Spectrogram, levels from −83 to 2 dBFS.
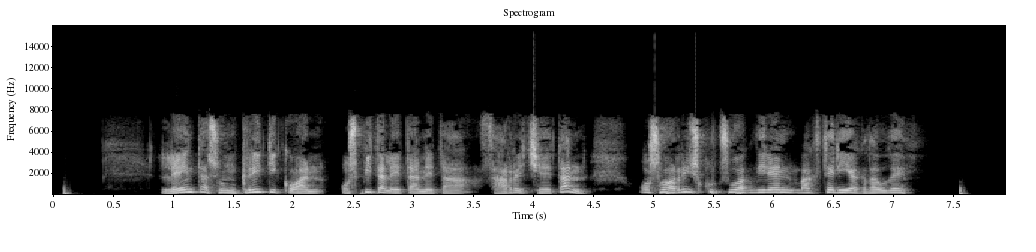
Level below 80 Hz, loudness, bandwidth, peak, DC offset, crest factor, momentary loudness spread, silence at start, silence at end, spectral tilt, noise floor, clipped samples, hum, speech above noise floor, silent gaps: -46 dBFS; -17 LUFS; 8 kHz; 0 dBFS; under 0.1%; 20 dB; 12 LU; 0.1 s; 0.35 s; -3 dB/octave; -47 dBFS; under 0.1%; none; 29 dB; 7.48-7.53 s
